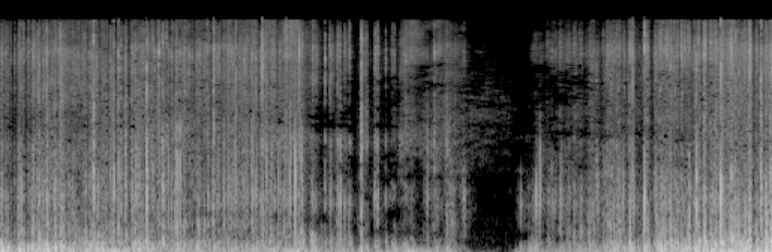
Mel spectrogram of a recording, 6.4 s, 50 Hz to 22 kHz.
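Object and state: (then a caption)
Cork coaster scratched with long nails. Long acrylic nails scratch the textured surface of a round, thin, solid cork coaster, making a dense, rapid, crackly rasp with a heavy low rumble. The scratching thins out after about 3 seconds, drops to near silence around 4 seconds, then builds back up to full strength by the end.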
